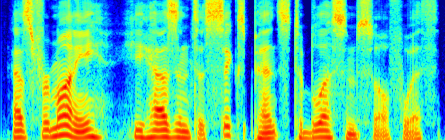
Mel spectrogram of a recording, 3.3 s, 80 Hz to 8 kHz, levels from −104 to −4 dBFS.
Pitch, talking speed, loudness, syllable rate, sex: 135 Hz, 200 wpm, -19 LUFS, 4.8 syllables/s, male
